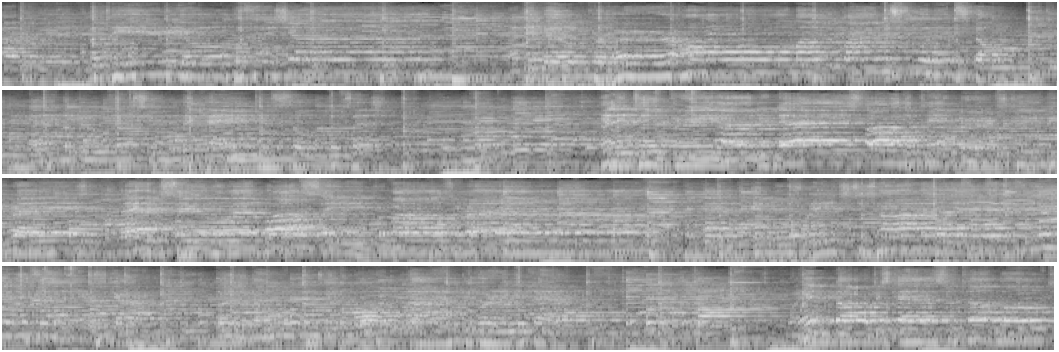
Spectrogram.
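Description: Live acoustic bluegrass band playing an instrumental break with no singing: banjo, fiddle, mandolin and guitar over a steady upright bass line.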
